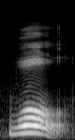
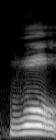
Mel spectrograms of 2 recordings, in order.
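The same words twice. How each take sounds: First: The word is reduced, sounding like 'wool'. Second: The word is reduced, sounding like 'wool'.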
